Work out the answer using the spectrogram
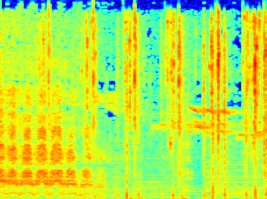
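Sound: horse galloping hooves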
